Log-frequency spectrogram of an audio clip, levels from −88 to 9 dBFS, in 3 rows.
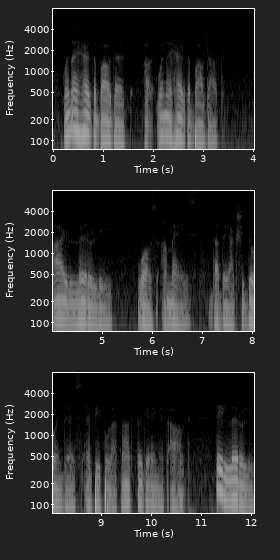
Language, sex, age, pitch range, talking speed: English, male, 50-69, 80-100 Hz, 145 wpm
